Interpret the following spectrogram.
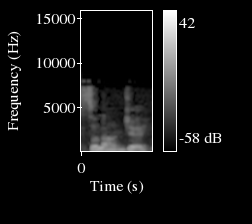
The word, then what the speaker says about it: Solange: the drake family um i actually looked it up online to see how you pronounce it and it's solange solange something like that i was like calling it solid something like that i was pronouncing it wrong and they're together so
